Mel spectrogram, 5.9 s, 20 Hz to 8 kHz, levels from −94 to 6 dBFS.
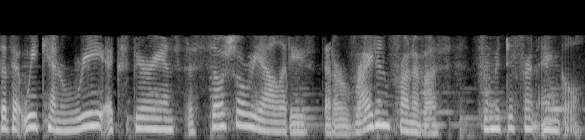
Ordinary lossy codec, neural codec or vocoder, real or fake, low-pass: AAC, 16 kbps; none; real; 7.2 kHz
